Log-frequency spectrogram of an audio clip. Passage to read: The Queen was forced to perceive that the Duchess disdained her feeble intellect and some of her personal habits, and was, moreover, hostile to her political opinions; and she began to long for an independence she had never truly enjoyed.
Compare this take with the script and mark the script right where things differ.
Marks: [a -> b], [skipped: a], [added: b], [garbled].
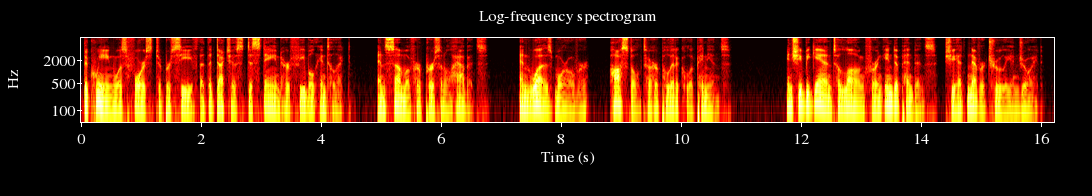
The Queen was forced to perceive that the Duchess disdained her feeble intellect and some of her personal habits, and was, moreover, hostile to her political opinions; and she began to long for an independence she had never truly enjoyed.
